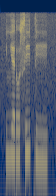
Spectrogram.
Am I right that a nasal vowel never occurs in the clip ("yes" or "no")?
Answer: yes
